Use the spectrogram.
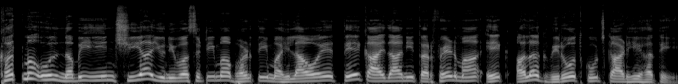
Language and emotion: Gujarati, neutral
